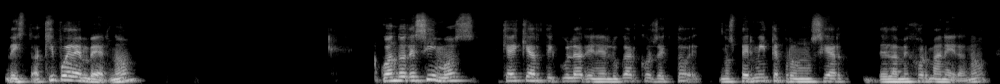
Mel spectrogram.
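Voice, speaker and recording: A man's voice: mid-range voice, a little slow, darkish tone. A man teaching an online language lesson, explaining patiently and often checking in with his students, sometimes repeating syllables to demonstrate sounds.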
